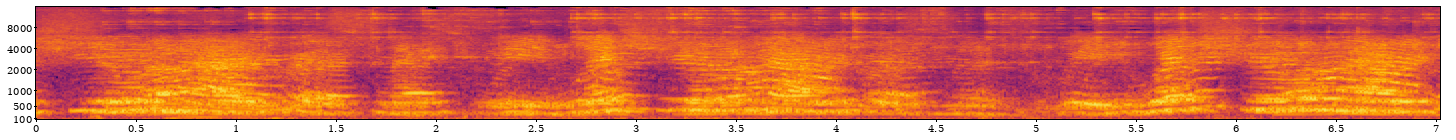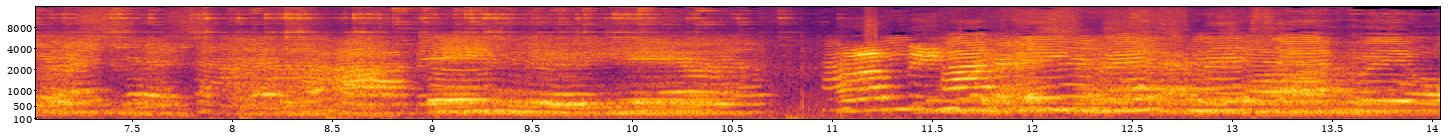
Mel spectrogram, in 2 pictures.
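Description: A group of young children singing a Christmas song together over a music backing track.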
